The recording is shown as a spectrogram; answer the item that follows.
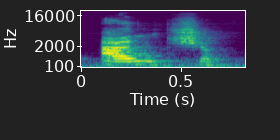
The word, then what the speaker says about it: ancho: You can substitute this with something that's called chile ancho.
